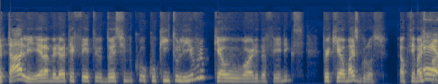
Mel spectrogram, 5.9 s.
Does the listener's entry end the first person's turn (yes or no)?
yes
